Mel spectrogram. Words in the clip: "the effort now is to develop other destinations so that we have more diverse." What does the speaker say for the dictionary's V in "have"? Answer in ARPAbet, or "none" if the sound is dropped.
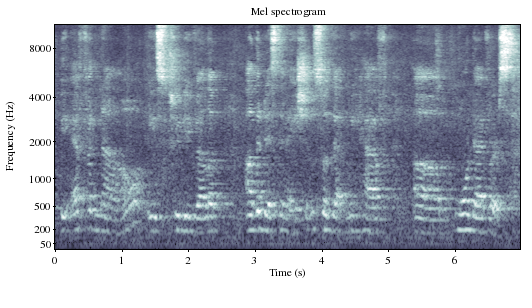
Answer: V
